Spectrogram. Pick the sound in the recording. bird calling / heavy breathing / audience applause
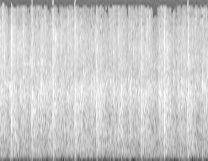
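audience applause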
